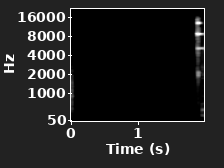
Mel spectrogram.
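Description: Silence, broken by a short click at the very start and, near the end, a bright bell-like electronic ding whose tones ring on briefly.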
